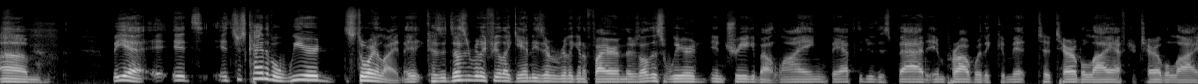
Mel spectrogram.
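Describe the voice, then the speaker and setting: A man talks at a very fast pace with lively intonation, in a dry, close sound with no echo. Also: medium pitch for a man. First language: not Spanish. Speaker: podcast co-host. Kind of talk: casual chat.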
